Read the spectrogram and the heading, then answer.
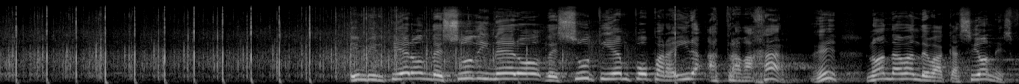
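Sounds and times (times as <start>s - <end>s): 
crowd clapping: 0.0s - 6.9s
speech: 3.5s - 10.1s.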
